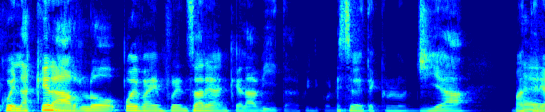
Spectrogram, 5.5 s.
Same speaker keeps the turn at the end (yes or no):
no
